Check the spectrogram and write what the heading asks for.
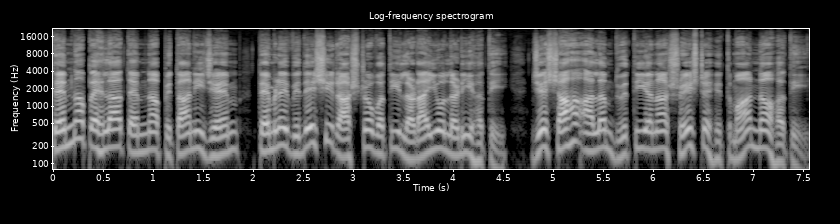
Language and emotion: Gujarati, neutral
